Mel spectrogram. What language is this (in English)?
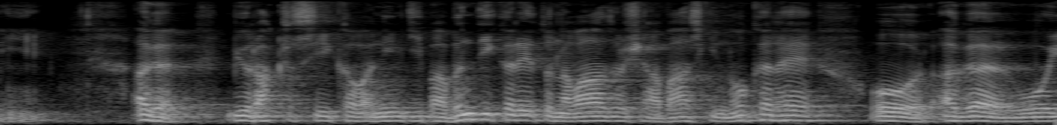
Urdu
